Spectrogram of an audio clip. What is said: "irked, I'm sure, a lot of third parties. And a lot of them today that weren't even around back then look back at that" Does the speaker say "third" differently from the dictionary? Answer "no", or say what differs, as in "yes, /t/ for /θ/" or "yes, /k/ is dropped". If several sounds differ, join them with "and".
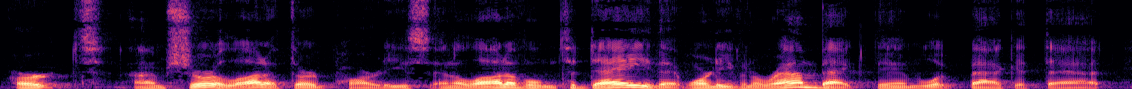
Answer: no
